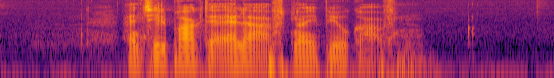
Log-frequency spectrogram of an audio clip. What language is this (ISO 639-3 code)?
dan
